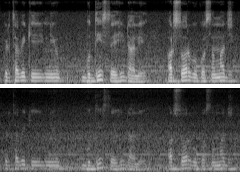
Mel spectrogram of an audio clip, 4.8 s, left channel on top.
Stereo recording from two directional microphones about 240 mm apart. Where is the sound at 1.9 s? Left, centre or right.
Left.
